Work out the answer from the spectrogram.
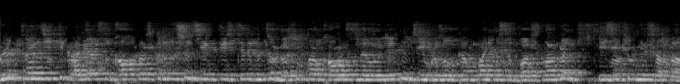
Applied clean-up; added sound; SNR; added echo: neural separator model SepFormer DNS4.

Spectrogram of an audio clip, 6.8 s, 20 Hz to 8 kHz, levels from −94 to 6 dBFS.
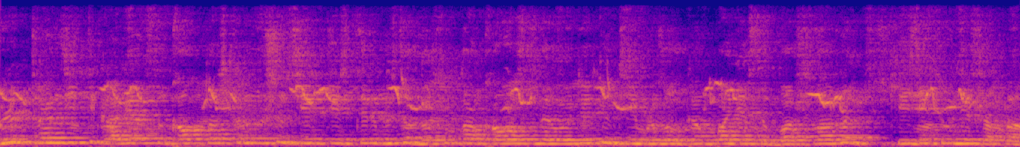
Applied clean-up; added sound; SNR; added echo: none; Chirp, tweet; 11 dB; reverberation time 0.7 s.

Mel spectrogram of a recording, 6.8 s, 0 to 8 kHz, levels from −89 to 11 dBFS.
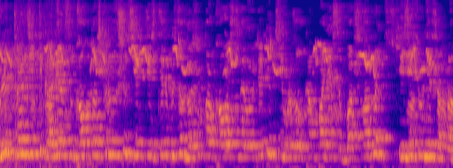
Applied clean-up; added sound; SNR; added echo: classical method WPE with log-MMSE.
